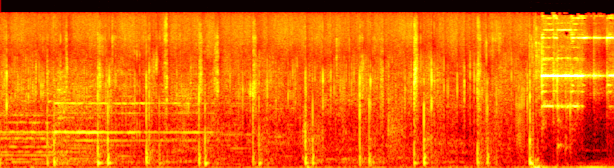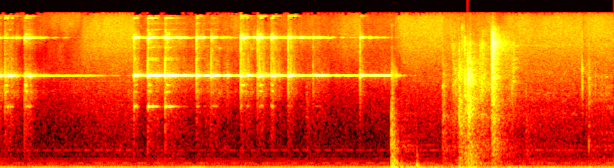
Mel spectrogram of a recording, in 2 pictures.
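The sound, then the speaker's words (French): A doorbell rings at a house, a bright sustained bell tone that lasts several seconds, preceded by scattered thuds and door-like clatter. “Demain, après-midi, Galien va sonner chez la mère de Guillaume, Madame de Flory, Antoinette.”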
